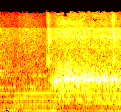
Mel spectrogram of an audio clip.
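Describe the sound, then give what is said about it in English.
A group of people taking a deep breath together, heard as a soft, breathy rush of air that swells in the second half after a quieter steady opening. “so let's everybody take a deep breath.”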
